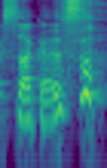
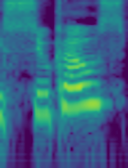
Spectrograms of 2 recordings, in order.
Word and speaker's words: Souchos: Yeah, but I believe it's supposed to be Sukos because like there's a thing here that's Romanized or whatever. It's S. So it's spelled SUCHUS, but the Romanized is SOUCHOS. So I'm like, okay, I think that's how you want to pronounce it then, based off of that.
